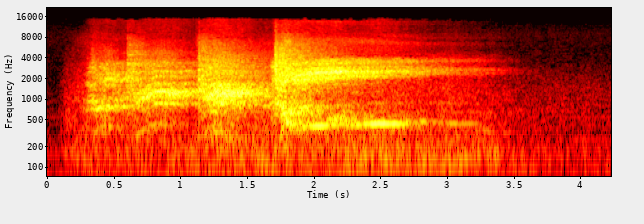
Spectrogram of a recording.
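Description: Loud shouted kiai during a paired bokken exercise, with about three sharp wooden clacks of the bokken striking in the first two seconds; the last shout is drawn out and fades near the end.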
